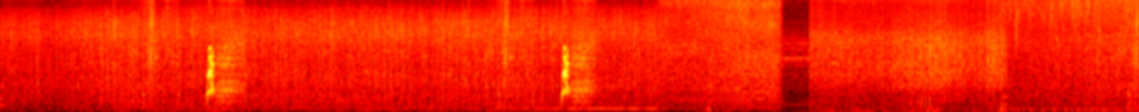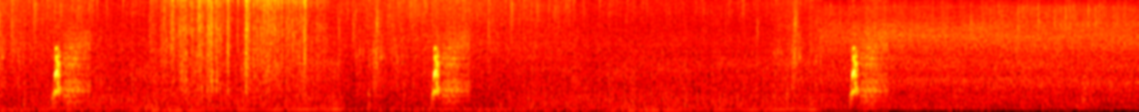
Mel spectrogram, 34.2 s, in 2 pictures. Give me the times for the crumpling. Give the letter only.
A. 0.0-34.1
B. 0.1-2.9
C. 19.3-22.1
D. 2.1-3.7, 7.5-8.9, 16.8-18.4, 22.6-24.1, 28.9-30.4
C.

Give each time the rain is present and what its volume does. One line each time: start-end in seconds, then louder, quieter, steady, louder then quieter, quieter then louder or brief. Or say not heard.
0.0-34.1 steady.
